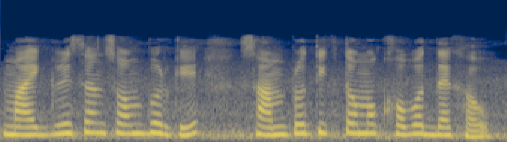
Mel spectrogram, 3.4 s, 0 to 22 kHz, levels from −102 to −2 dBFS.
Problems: constant background noise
